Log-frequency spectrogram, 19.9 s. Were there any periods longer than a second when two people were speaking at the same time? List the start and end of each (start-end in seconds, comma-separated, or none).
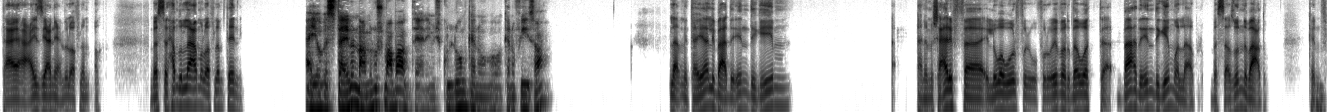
none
